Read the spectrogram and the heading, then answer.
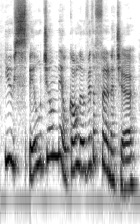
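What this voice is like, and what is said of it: Put-on British accent. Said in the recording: “I went in a British accent”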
